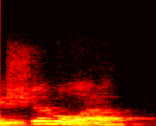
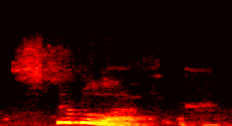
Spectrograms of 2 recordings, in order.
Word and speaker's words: Shibboleth: When he said no, they said to him, "Then say Shibboleth." And he said, "Sibboleth," for he could not pronounce it right.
